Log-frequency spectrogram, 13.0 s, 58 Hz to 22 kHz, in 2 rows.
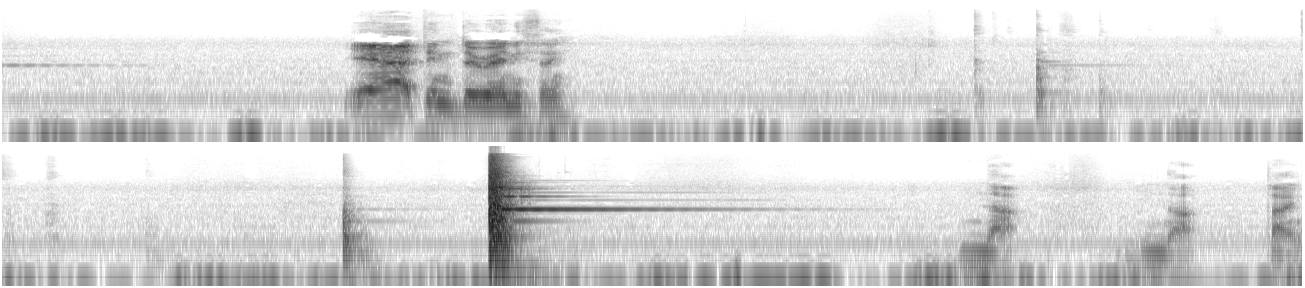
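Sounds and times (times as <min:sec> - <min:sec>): wok ringing: 0:00.0 - 0:00.7, 0:08.3 - 0:10.8
hammer striking chisel on metal: 0:08.2 - 0:08.4, 0:09.0 - 0:10.0.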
